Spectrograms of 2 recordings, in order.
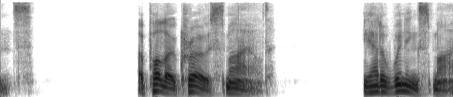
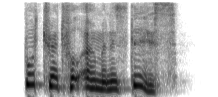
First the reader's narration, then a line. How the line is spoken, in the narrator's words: she gasped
